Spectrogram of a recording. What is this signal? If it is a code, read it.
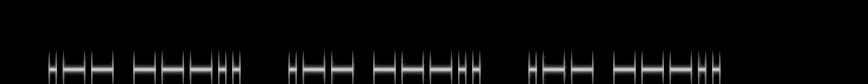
Morse code, heard as a keyed tone, about 17 wpm, 700 Hz. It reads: W8 W8 W8
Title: Callsign Prefixes for Top 25 DXCC - Repeated 3x - 17wpm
